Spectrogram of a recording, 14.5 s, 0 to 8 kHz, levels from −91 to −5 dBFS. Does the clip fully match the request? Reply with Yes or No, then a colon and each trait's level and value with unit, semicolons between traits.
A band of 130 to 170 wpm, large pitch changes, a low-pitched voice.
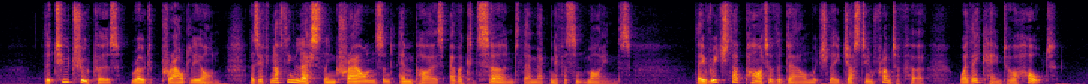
Yes: average, 160 wpm; wide, 7.6 semitones; low, 125 Hz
